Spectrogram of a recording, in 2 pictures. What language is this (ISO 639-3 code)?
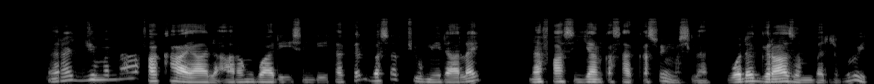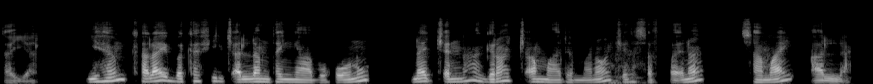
amh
